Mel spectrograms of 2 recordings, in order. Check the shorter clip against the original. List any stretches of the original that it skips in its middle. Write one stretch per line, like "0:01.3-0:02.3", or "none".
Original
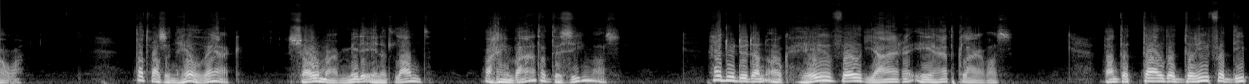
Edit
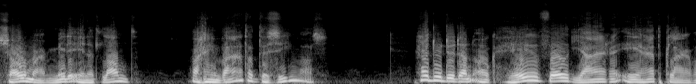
none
